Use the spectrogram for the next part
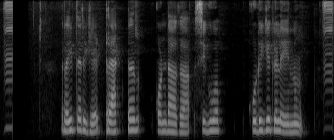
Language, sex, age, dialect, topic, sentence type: Kannada, female, 31-35, Mysore Kannada, agriculture, question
